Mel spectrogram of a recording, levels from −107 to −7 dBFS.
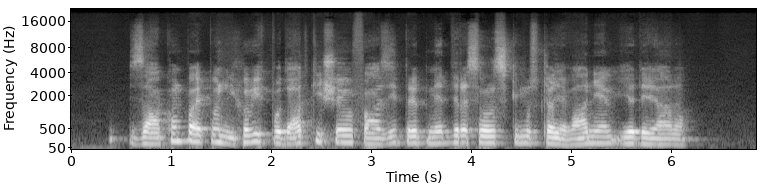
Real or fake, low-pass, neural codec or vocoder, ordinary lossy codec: fake; 19.8 kHz; codec, 44.1 kHz, 2.6 kbps, DAC; none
